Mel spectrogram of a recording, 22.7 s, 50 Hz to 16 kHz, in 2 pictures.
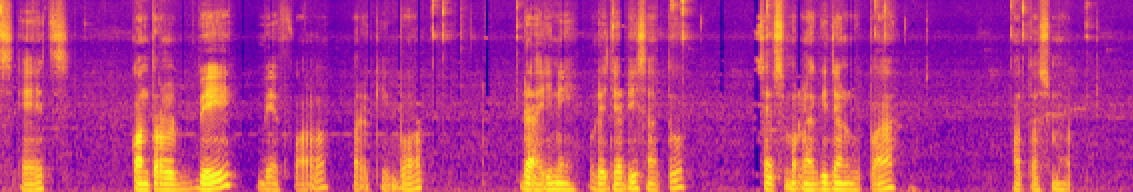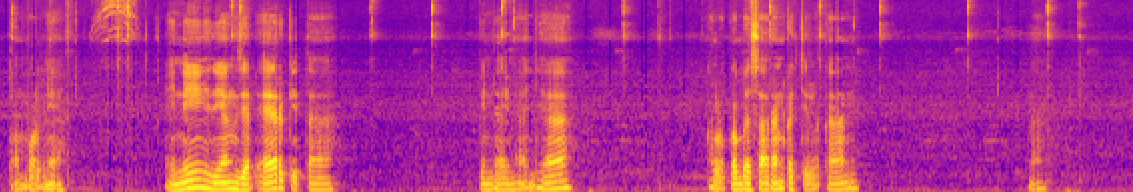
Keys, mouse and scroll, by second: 0.7 click, 2.5-3.7 scroll down 2, 3.7 ctrl+b, 6.4 Tab, 7.0-8.5 middle drag, 8.5-10.5 right drag, 10.5 click, 12.0 click, 12.7-13.8 middle drag, 15.5 click, 16.9 click, 18.2 click, 19.7 s, 21.3 click.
